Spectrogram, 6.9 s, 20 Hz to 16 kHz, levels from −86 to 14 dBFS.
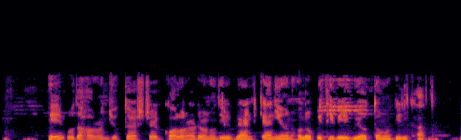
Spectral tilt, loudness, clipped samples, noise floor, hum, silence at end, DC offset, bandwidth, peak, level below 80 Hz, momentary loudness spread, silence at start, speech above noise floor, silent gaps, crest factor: -5.5 dB/octave; -19 LUFS; under 0.1%; -45 dBFS; none; 0.35 s; under 0.1%; 7.8 kHz; -2 dBFS; -54 dBFS; 8 LU; 0.05 s; 27 dB; none; 18 dB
